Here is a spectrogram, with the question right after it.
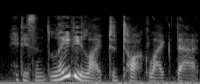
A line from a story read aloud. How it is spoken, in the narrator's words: said Cousin Sophia in a shocked tone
